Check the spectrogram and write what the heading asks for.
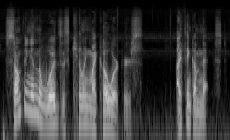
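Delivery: ordinary delivery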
